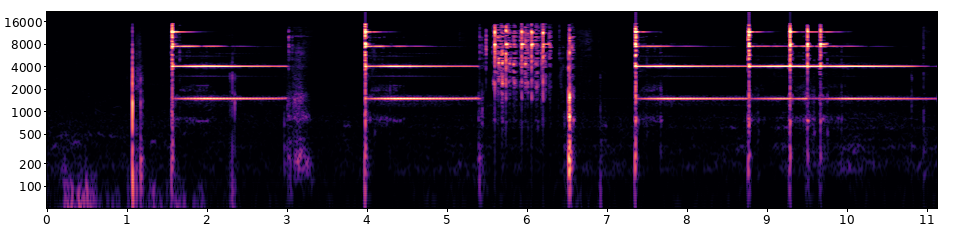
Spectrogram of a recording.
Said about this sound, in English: I don't have time sitting here ringing the bells to you.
